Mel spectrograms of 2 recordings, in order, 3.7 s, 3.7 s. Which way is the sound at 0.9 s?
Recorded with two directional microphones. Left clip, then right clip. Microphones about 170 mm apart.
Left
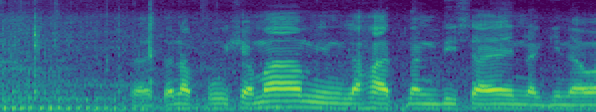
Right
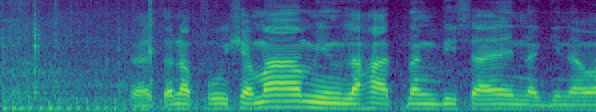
60° right (ahead or behind).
